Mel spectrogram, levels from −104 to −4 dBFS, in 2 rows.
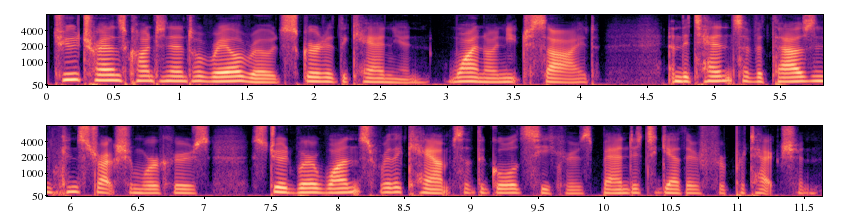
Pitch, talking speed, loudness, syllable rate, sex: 170 Hz, 165 wpm, -20 LUFS, 4.9 syllables/s, female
